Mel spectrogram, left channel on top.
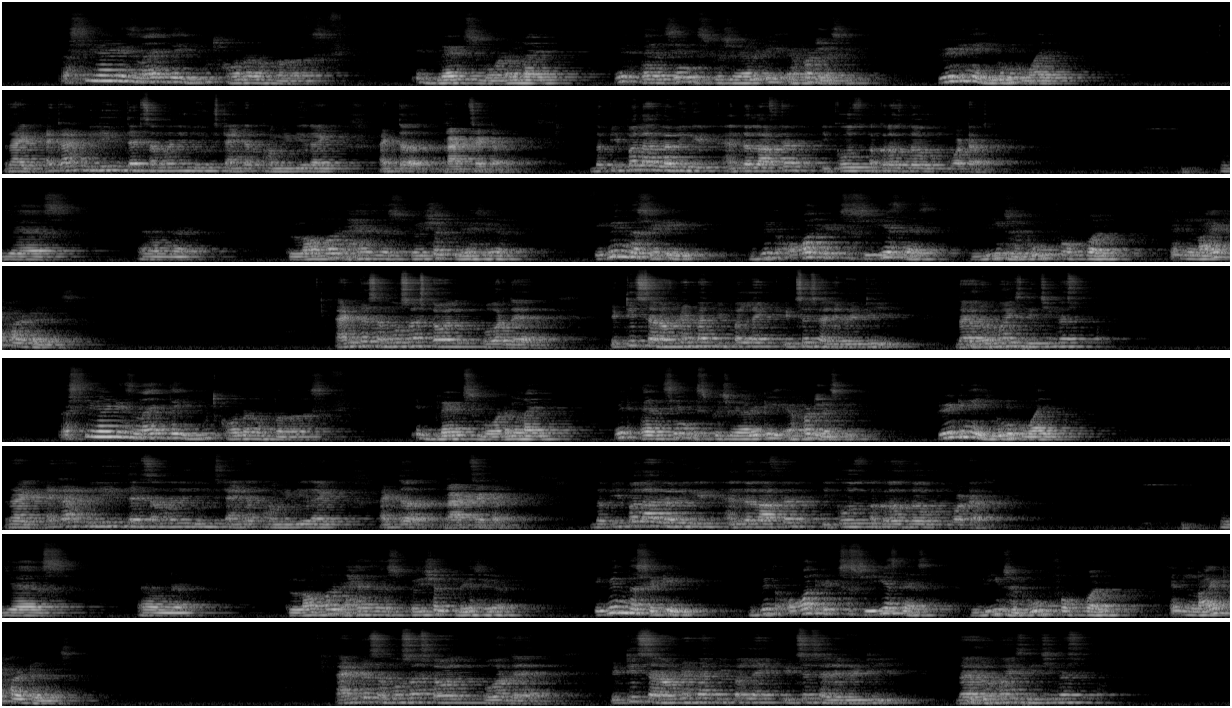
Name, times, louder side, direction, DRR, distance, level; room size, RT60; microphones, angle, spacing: voice 1, 0.6-3.2 4.1-5.5 6.1-8.6 9.4-10.6 24.5-25.2 25.9-26.5 27.4-29.7 30.5-31.5 32.0-33.9 34.2-35.7 36.2-37.5 46.5-46.7, right 2 dB, 45° right, -1 dB, 0.5 m, -28 dB
voice 2, 12.3-17.4 18.2-22.2 40.2-42.4 42.9-45.9 46.4-47.8, left 1 dB, 40° left, -2 dB, 0.5 m, -31 dB
3.1 x 2.2 x 3.2 m, 1.1 s
head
